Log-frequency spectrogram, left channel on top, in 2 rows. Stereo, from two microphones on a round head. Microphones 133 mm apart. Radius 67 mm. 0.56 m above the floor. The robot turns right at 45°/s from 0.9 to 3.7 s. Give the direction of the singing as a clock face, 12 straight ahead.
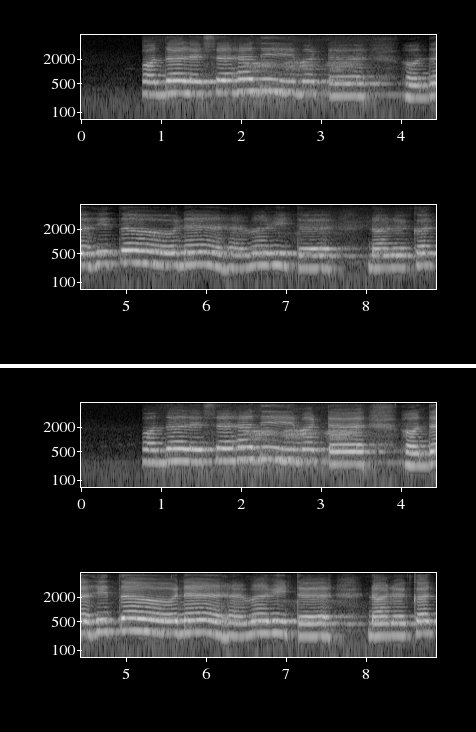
8 o'clock.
